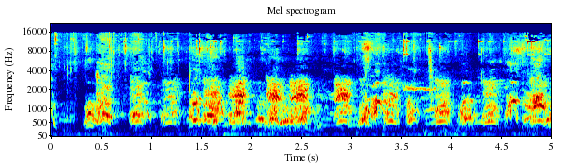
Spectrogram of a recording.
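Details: At a dog park, an aggressive husky pins a dog. A rapid, steady run of sharp barks and high yips, about three a second, fills the whole stretch, with faint human voices beneath.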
